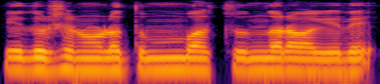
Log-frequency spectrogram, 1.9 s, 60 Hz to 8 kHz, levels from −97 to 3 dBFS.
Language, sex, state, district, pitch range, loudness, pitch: Kannada, male, Karnataka, Koppal, 130-140 Hz, -17 LUFS, 135 Hz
